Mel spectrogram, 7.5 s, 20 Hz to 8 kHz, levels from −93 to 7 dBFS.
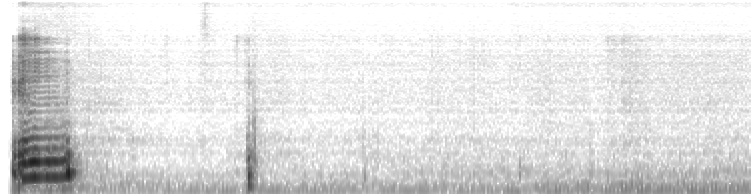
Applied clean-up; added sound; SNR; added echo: neural mask model DeepFilterNet 3.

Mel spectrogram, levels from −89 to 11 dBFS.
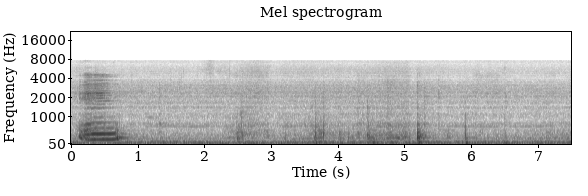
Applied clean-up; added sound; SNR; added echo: none; Musical instrument; 13 dB; reverberation time 2.5 s.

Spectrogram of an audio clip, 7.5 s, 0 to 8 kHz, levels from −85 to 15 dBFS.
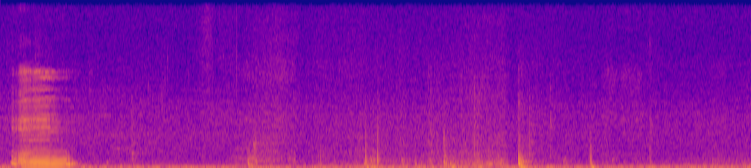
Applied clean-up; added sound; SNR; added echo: none; none; none; none.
